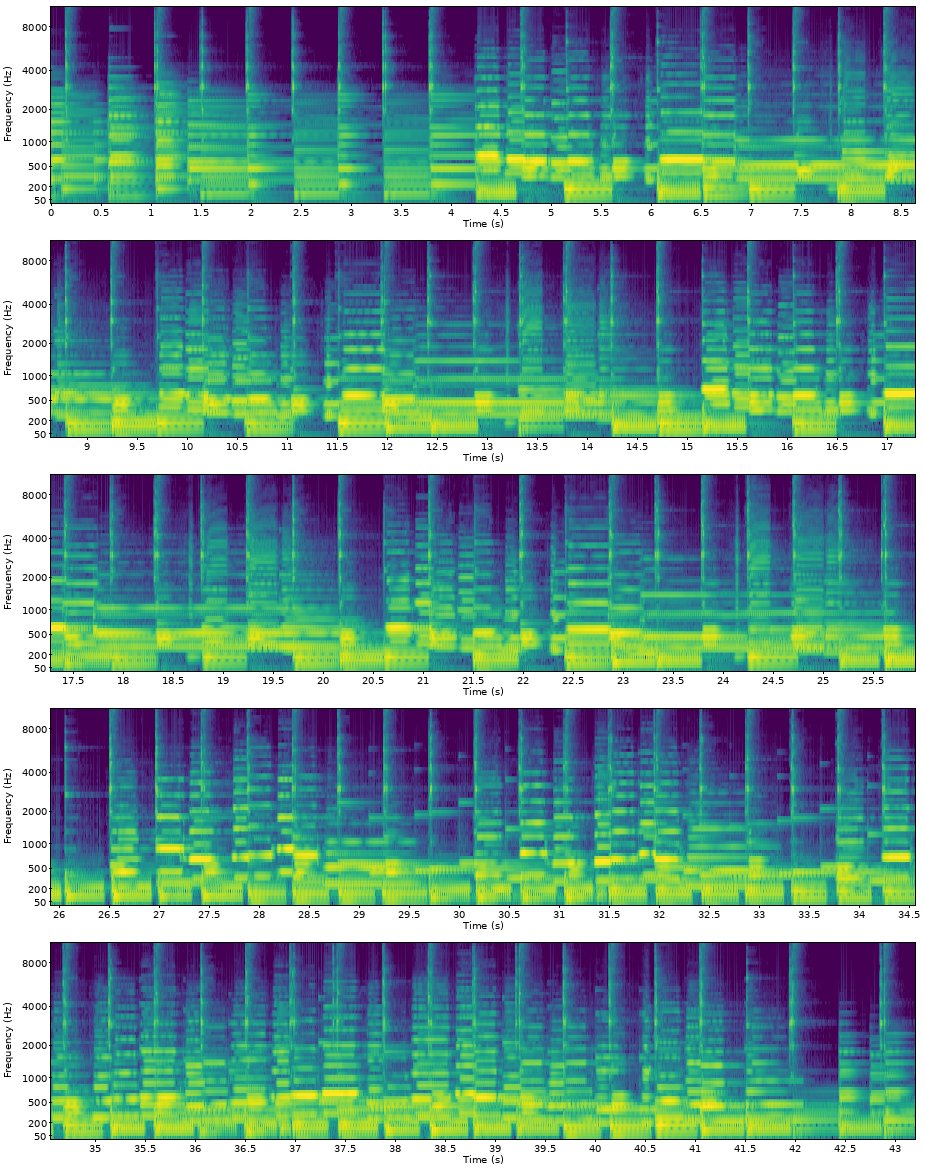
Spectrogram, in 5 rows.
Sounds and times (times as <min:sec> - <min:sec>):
Music: 0:00.0 - 0:43.2.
